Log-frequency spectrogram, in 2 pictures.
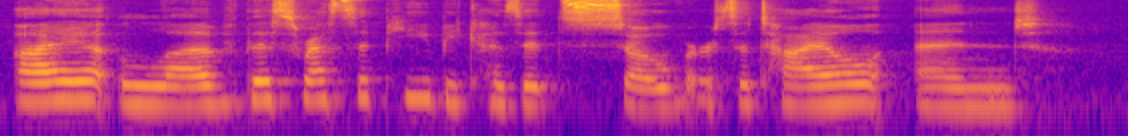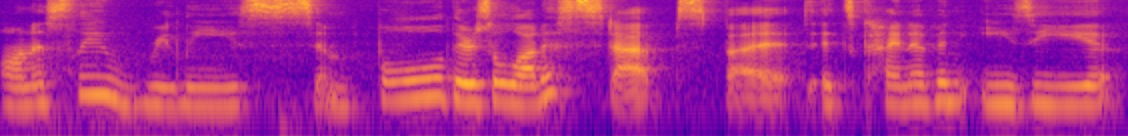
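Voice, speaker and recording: A young woman chatting casually to camera in her vlog, a little raspy from a cold and saying "like" a lot. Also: mid-range voice. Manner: chatty, says "like" often. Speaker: lifestyle vlogger.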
